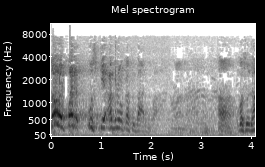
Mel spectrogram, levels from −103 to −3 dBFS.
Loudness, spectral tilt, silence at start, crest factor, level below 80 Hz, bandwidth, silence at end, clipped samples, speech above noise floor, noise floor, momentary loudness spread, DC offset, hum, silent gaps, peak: -25 LUFS; -5 dB/octave; 0 s; 18 dB; -56 dBFS; 11 kHz; 0 s; under 0.1%; 18 dB; -47 dBFS; 27 LU; 0.2%; none; none; -6 dBFS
